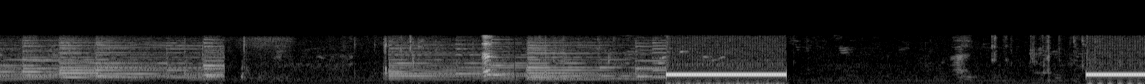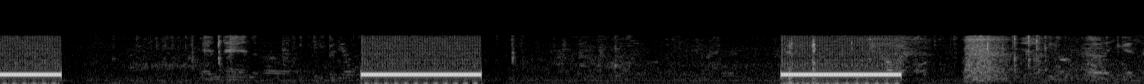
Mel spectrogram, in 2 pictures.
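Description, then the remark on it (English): A phone call to an accounts payable desk rings out four times before reaching voicemail, each ring a steady, loud, mid-pitched tone lasting about a second, evenly spaced several seconds apart, with murmured talk and background sound between rings. “I'll be right there after I leave this voicemail.”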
